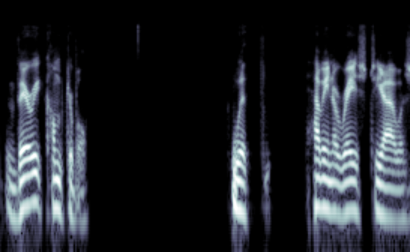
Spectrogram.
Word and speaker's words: Yahowah: And of course, within Christian communities, the very fact that Yahweh's name is Yahwa and they don't mention it means that Yahweh has nothing to do with their New Testament or their religion.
